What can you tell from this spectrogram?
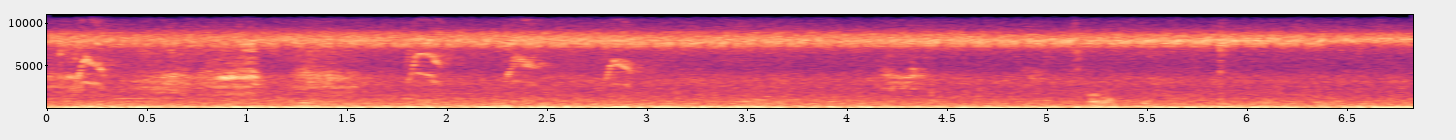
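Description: Rural outdoor ambience: a steady high-pitched insect drone, with short bird chirps, several in the first three seconds and a few more later, over a low background rumble.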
